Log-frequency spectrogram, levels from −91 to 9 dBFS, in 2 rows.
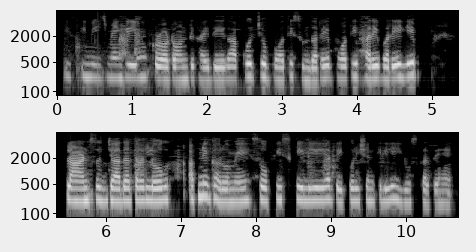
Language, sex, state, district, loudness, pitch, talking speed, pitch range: Hindi, female, Uttarakhand, Uttarkashi, -16 LUFS, 205 Hz, 185 wpm, 195-220 Hz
